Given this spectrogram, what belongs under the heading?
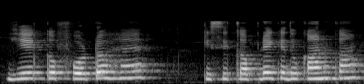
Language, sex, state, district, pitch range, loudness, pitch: Hindi, female, Bihar, Patna, 260-290 Hz, -16 LUFS, 275 Hz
